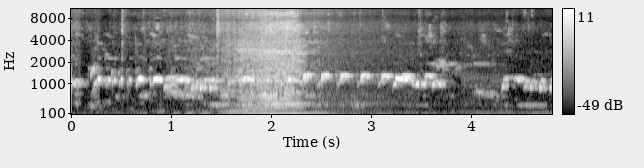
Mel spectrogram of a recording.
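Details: Local zebra dove in full, lively song, offered as a lure sound to stir other birds into singing; rapid runs of short, soft cooing notes at an even pitch, repeated in stuttering series, with a brief burst of rustling noise midway.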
